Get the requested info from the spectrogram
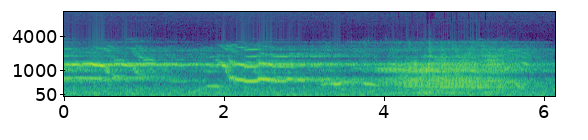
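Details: Humpback whale song, with descending tonal swoops, a short falling whistle, then a rough buzzing pulsed moan that builds and fades, over continuous low background noise.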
